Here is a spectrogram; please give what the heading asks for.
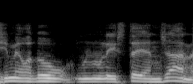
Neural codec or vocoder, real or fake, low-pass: codec, 16 kHz, 1 kbps, FunCodec, trained on LibriTTS, 50 frames a second; fake; 7.2 kHz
